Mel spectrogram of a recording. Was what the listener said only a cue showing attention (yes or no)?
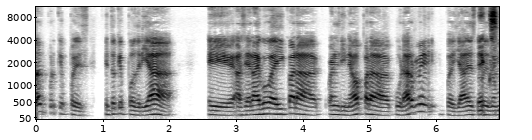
no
